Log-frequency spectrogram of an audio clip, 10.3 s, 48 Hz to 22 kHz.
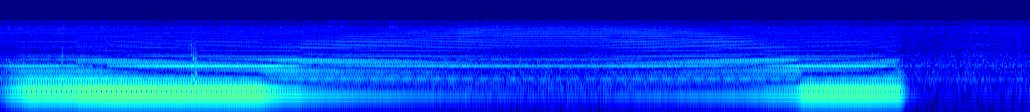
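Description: Unidentified radio signal near 403.75 MHz, AM-demodulated by an RTL-SDR receiver and played as audio: a steady buzz with many even overtones. It is loud for the first few seconds, fades as the tuning is swept away across the signal, swells again near the end and cuts off suddenly about nine seconds in as the tuning moves past the signal's edge.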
